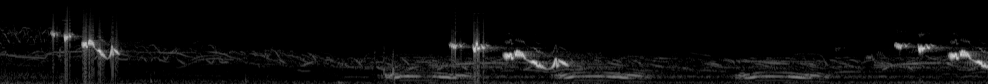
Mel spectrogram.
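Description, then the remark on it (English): A Henslow's sparrow song played back slowed down, revealing five notes the bird delivers too quickly for the human ear to resolve: three bursts of several quick descending whistled notes, separated by lower, drawn-out swooping tones, clear with no talking. “When you play back that to slick, slow it down, it's actually five beautiful little notes that the bird is delivering so quickly the human ear can't resolve them.”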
